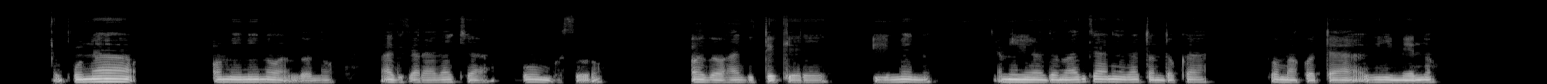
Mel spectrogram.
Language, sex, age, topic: Oshiwambo, male, 25-35, agriculture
